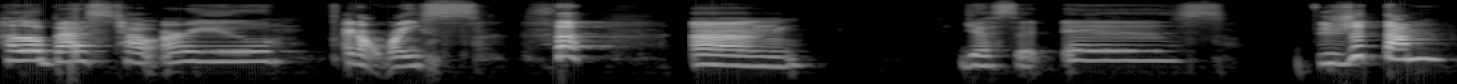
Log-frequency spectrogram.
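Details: Young woman with Tourette syndrome whose repeated tic phrases like "I got rice" and "Je t'aime" arise amid normal speech; she says suppressing tics is possible but challenging; vocal tics (Tourette syndrome).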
